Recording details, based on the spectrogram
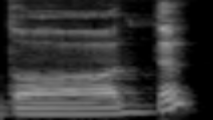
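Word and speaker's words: ض: And I told before that dod we can pronounce easily when we touch the side of the tongue with the lower side teeth. Then we can pronounce easily dod, dod.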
